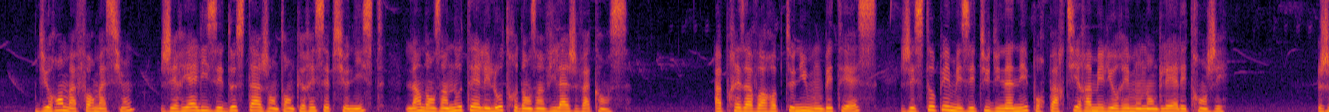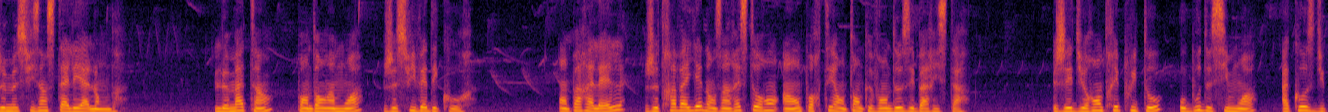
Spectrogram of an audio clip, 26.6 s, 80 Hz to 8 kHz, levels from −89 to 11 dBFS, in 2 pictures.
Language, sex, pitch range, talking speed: French, female, 185-225 Hz, 185 wpm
